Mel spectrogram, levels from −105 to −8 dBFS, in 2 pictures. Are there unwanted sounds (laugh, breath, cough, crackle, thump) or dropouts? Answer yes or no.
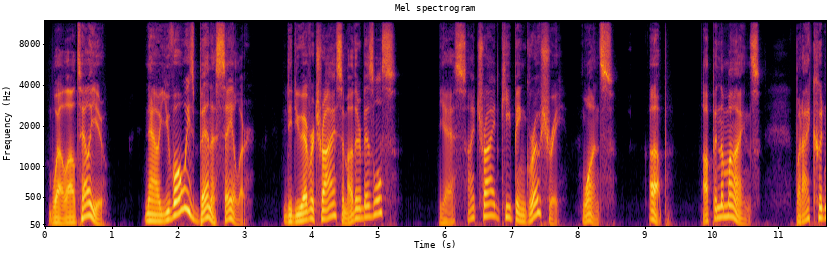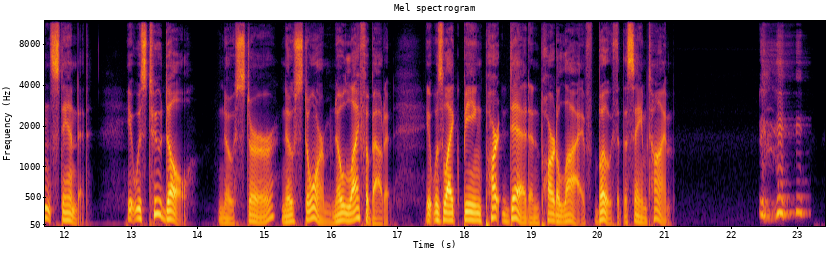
yes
